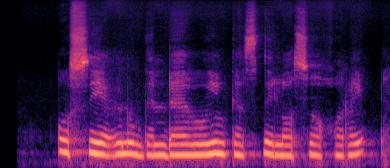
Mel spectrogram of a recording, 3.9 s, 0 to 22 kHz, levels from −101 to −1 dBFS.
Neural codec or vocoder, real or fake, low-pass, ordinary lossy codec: codec, 44.1 kHz, 7.8 kbps, Pupu-Codec; fake; none; none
